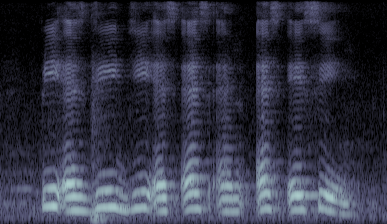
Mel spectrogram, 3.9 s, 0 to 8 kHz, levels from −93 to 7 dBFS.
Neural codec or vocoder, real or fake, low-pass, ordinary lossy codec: none; real; none; none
